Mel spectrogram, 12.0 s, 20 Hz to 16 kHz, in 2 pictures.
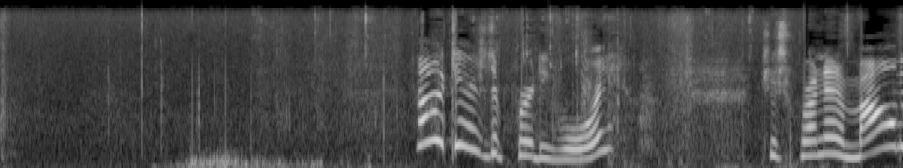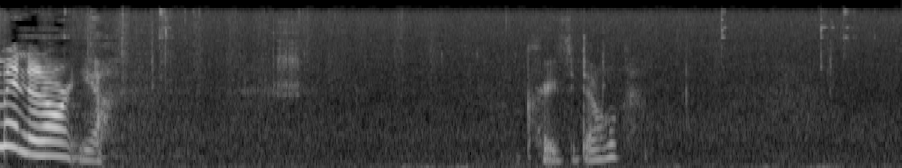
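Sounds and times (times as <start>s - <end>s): low rumble: 1.2s - 2.8s.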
